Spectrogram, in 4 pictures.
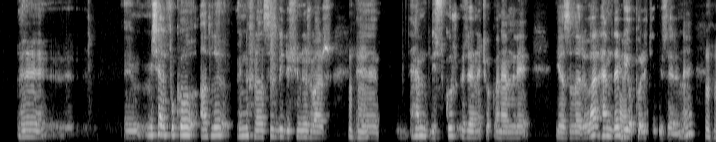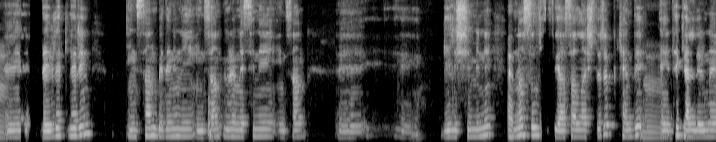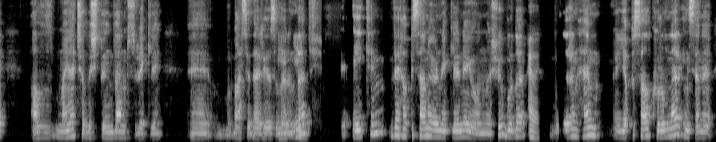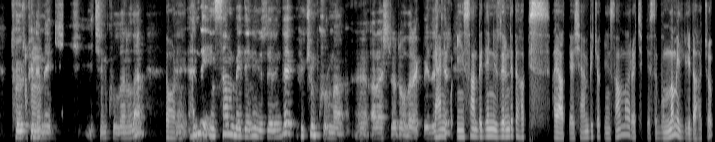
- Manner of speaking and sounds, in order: static; tapping; distorted speech; other background noise
- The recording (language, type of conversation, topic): Turkish, unstructured, Kimliğini gizlemek zorunda kalmak seni korkutur mu?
